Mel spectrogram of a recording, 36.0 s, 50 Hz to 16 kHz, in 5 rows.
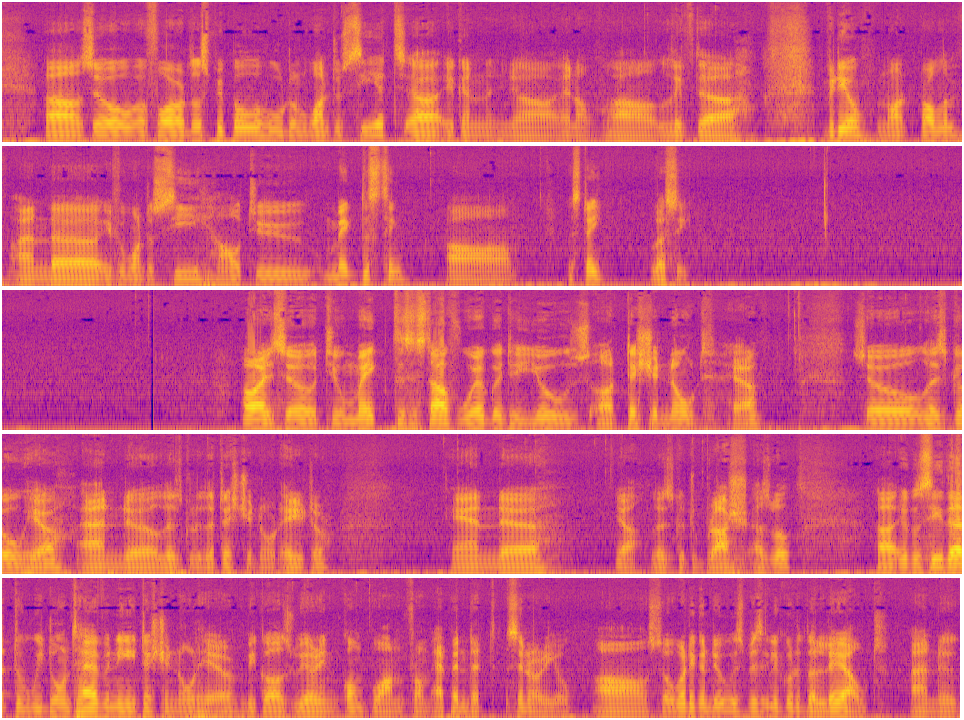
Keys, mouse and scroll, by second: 2.6 click, 4.2 scroll up 1, 4.6 click, 5.4 click, 10.1 click, 15.5 click, 16.8 click, 18.2 ctrl+s, 20.4 scroll down 2, 21.2 click, 23.2 click, 24.9 click, 25.5 click, 26.0 click, 26.8 click, 31.0 click, 31.5 click, 34.6 click.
